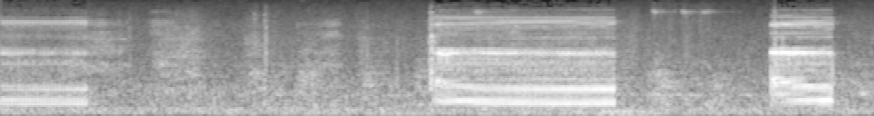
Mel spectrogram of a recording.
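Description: Electronic baby toy playing short, buzzy synthesized tones at a fixed pitch: one brief note at the start, a longer one of nearly a second about two seconds in, and another starting near the end.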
